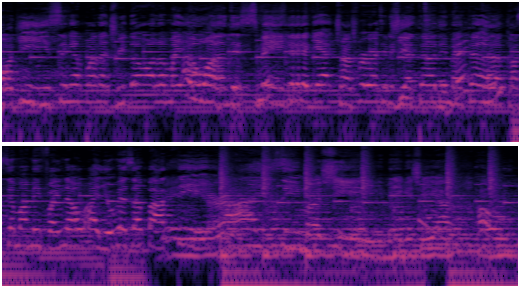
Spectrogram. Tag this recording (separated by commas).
Happy music, Music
